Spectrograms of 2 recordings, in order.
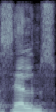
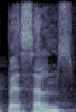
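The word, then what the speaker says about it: Psalms: कब मिला 1983 में लेटर डे पासम बोल दो या साल्म्स बोल दो तो दोनों के दोनों पी साइलेंट भी रखते हैं और कुछ लोग साइलेंट नहीं रखते तो अपने पैसल मस भी बोल सकते हैं और साल्म्स भी बोल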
